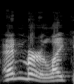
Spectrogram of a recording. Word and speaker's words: Edinburgh: Edinburgh, like in Scotland.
